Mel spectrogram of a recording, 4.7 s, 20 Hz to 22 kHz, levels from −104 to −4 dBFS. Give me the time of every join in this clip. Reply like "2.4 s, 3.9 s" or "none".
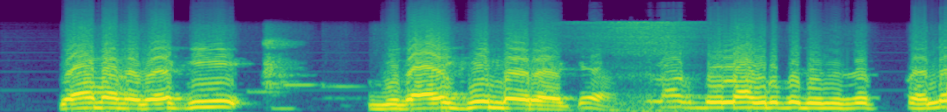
3.4 s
